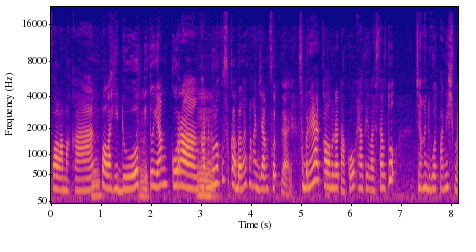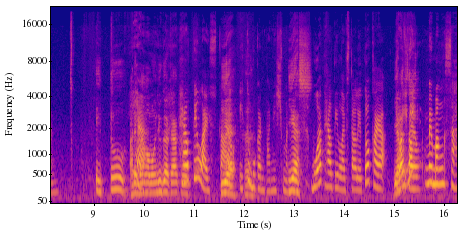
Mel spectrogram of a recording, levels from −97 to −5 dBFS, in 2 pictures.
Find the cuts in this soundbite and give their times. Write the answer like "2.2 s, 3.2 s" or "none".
4.7 s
